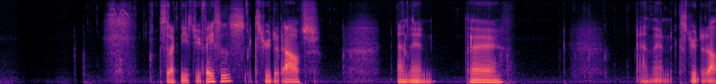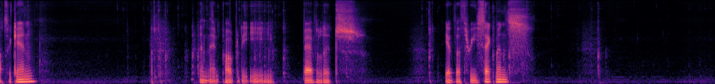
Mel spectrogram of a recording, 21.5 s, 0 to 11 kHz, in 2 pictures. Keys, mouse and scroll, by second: 0.1 3, 1.1 3, 1.3 middle click, 1.9 right click, 2.6 shift+right click, 3.4 shift+middle drag, 3.7-6.1 typing, 5.9 right click, 7.0-7.3 scroll down 3, 7.3 scroll up 5, 7.4 3, 7.6 right click, 7.8-9.6 middle drag, 9.6 shift+right click, 10.2 e, 10.8 r, 11.1 g, 12.2 r, 12.6 g, 13.0 alt+a, 13.4 alt+shift+right click, 13.6 1, 13.8 right click, 13.9 g, 14.6 alt+a, 14.8 alt+shift+right drag, 15.0 middle click, 15.4-15.7 scroll up 1, 15.7 ctrl+b, 17.2 alt+a, 17.3 scroll down 2, 17.3 middle click, 18.0 scroll up 3, 18.1 shift+middle click, 18.4 2, 18.6 right click, 19.0 right click, 19.3 scroll down 1, 19.4 middle click, 19.7 2, 20.2 right click, 20.3 middle click, 20.7 scroll up 1, 21.0 middle click.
